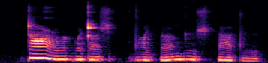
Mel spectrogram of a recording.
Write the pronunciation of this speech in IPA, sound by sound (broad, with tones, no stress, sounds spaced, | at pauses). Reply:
ʈ a˦ ʕ o˦ ɐ̯ ɡʷ ɐ˦ ʈ ɐ˦ ʃ | dˤ i˨ θ ɐ˨˦ ŋ ɡ ʏ˦˨ ʃ θ a˦˨ t ʏ˨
